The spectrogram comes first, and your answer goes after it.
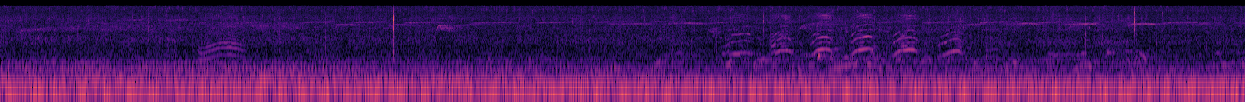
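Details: Baby monkeys, two of them separated by a flood, calling each other. A couple of arched cries come early, then a rapid burst of rising, bent cries around eight to ten seconds, all over a steady deep roar of rushing noise.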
